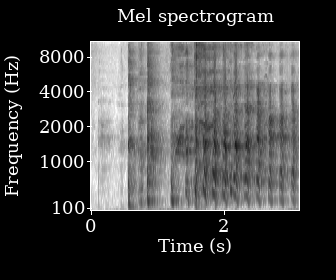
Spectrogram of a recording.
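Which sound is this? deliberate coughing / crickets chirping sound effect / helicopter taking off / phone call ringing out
deliberate coughing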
